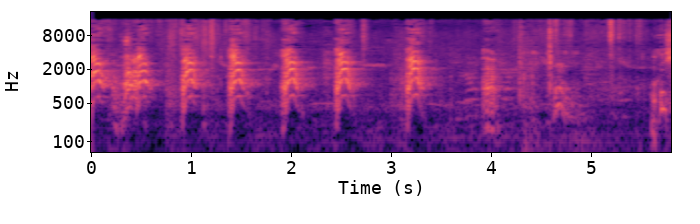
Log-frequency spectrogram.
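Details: {'text': 'Teco, a Pinscher dog, barks bravely and loudly in a steady string of high yaps about every half second, growing softer toward the end.'}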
